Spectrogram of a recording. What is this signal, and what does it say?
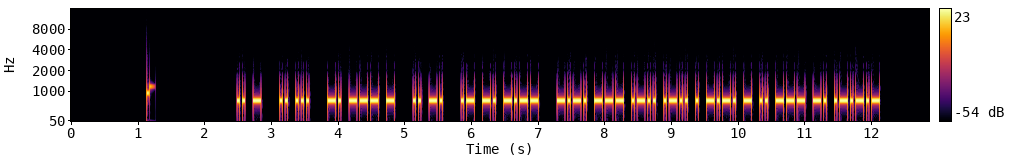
Morse code, heard as a keyed tone, about 30 wpm, 700 Hz. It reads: IT IS NOT IN ANY COLLECTION.
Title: Sentences from Top 1200 Words 30wpm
